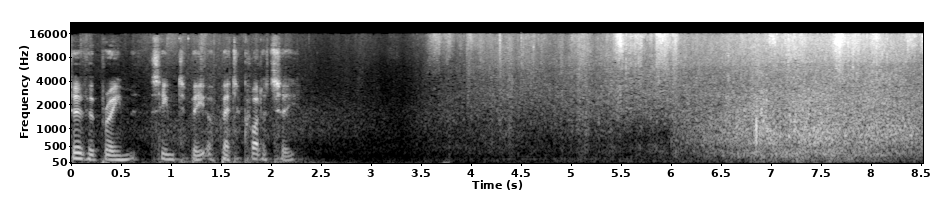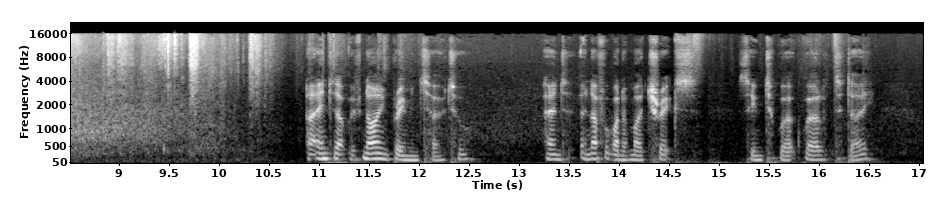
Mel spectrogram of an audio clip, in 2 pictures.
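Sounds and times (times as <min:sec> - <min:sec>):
wave washing up pebbles: 0:00.8 - 0:10.7, 0:11.6 - 0:13.3.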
